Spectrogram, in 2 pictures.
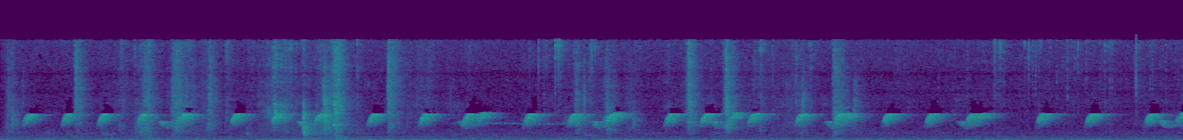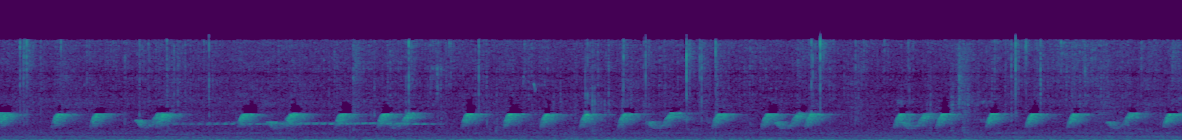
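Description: Small mice scratch and scurry on a wire mesh.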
